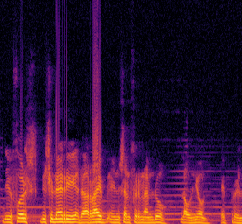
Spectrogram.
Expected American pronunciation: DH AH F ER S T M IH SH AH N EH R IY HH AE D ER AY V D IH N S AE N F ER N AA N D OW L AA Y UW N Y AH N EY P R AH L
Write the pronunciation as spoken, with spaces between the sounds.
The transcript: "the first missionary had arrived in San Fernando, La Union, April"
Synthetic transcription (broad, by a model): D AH F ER S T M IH S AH N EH R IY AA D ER AY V IH N S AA N F ER N AA N D OW L AA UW N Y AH N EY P R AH L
